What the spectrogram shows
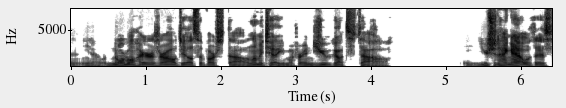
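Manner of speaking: ordinary delivery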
